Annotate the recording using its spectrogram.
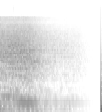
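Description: A produced whoosh sound effect with a low hum underneath, swelling and then fading away to silence near the end.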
